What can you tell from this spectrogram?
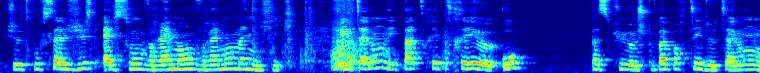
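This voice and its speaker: A woman talks through a shopping haul in casual vlog style, gushing with lots of fillers, recorded on a camcorder mic. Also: a little high. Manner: gushing, with frequent fillers and repeated praise. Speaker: vlogger. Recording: roomy echoey room.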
